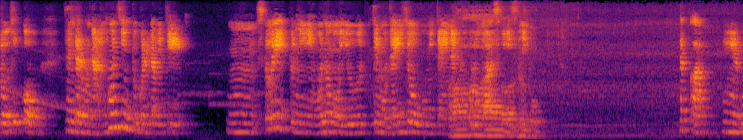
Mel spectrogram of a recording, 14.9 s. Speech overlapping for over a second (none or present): present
